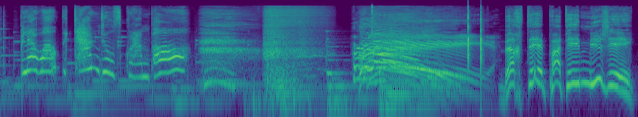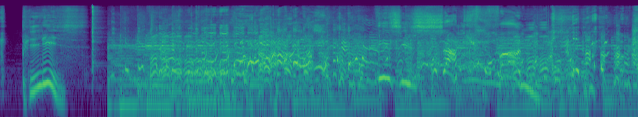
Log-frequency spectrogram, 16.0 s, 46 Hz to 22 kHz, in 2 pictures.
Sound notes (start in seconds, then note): 2.4 breathes deeply, blows; 5.8 claps; 9.3 dance party music; 14.9 laughing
